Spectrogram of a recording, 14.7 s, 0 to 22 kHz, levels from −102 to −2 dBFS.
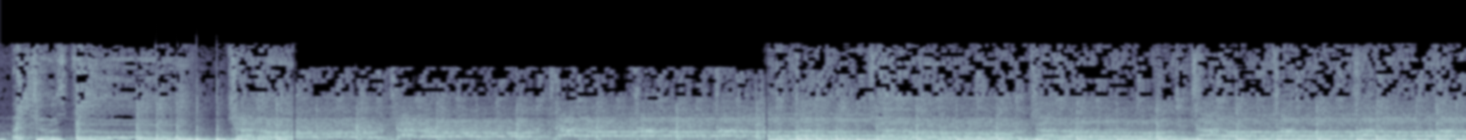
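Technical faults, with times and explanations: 2.93 to 7.68 s, input switched to a poorer device: after a 20 ms gap the sound turns duller, with nothing above 11.4 kHz, a little quieter and over faint new background noise. It then clears again, likely because the input jumped to a narrower-band microphone and back.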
